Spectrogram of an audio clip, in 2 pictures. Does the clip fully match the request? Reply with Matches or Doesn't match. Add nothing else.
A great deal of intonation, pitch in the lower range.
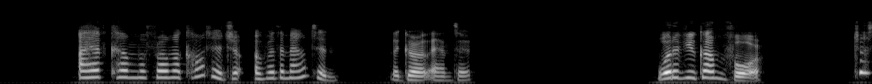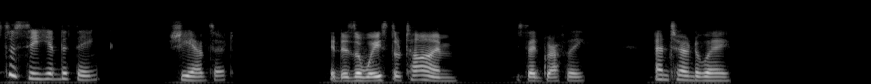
Doesn't match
